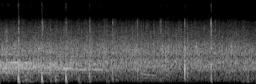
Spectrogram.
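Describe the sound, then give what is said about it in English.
An audience claps steadily, a dense wash of many hands with a few sharper individual claps standing out, sustained at an even loudness throughout. “yeah, you can clap.”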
